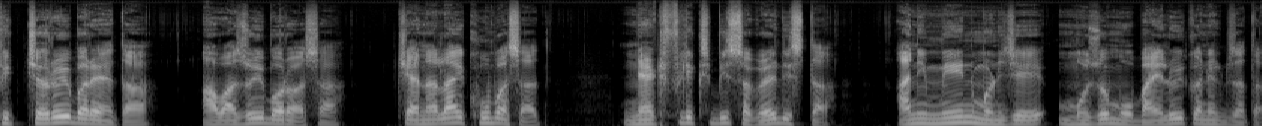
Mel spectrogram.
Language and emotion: Goan Konkani, neutral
